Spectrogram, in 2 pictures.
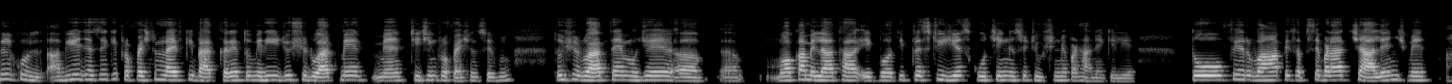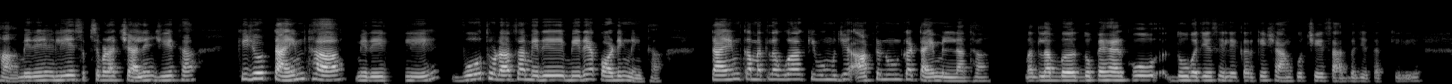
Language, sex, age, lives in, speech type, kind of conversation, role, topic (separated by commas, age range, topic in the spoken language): Hindi, female, 45-49, India, conversation, podcast, guest, Comfort zone aur naye challenges ke beech tum balance kaise banate ho?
